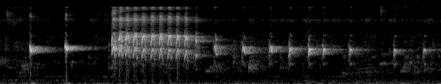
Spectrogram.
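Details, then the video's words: Yellow-vented bulbul (trucukan) from East Java, recorded as a lure: two sharp notes, a loud fast chattering rattle, then a steady series of short clipped notes repeated several times per second. "KICAU TRUCUKAN PIKAT GACOR FULL ISIAN (YELLOW-VENTED BULBUL)"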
